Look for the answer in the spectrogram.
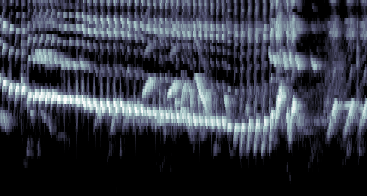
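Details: White-rumped shama (Murai Aceh) breeding stock delivering a long buzzy trill that glides slowly downward, overlaid with bright warbles, then closing with short rising whistled notes.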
